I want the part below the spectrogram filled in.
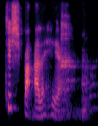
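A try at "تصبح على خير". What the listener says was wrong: Not sha, tish. Tisba ala khair. It's a sa sound, not a sha. Tis, tisba ala khair. Tisba ala khair.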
